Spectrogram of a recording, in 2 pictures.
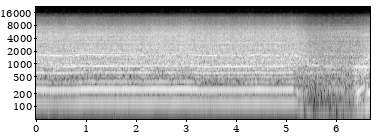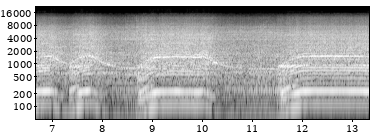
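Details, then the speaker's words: Husqvarna 125BV leaf blower two-stroke after carburetor replacement (previously wouldn't prime or start): steady high drone then clean blips with crisp throttle response; best in a while, owner thinks it may need slight adjustment; normal running. "all right well I'll be honest with you that's the best that saw or that saw that's the best that blower has rain in um quite some time sounds like it could use a little bit of adjustment but I'm not too worried about it"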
